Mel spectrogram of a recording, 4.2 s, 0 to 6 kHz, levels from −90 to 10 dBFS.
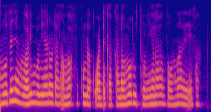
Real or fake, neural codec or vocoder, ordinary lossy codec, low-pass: fake; codec, 16 kHz, 2 kbps, FreqCodec, larger model; none; 5.4 kHz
